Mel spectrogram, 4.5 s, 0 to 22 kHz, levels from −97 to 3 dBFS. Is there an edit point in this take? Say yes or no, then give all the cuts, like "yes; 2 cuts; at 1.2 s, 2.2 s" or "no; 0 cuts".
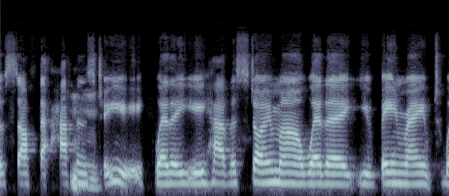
yes; 1 cut; at 1.5 s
